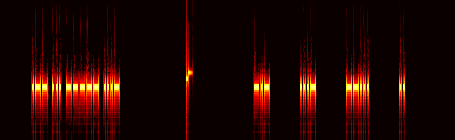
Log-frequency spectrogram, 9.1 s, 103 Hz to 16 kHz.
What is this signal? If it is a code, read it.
Morse code, heard as a keyed tone, about 36 wpm, spaced as for 18 wpm, 700 Hz. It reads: WS0V KV7I
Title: USA Call Signs - 4 Characters - 6x Character Spacing - 35wpm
